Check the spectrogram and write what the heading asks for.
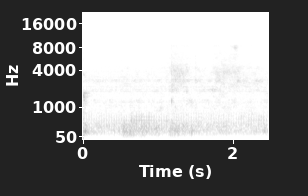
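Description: Near silence: room tone, with a faint, brief stir of sound about half a second in.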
